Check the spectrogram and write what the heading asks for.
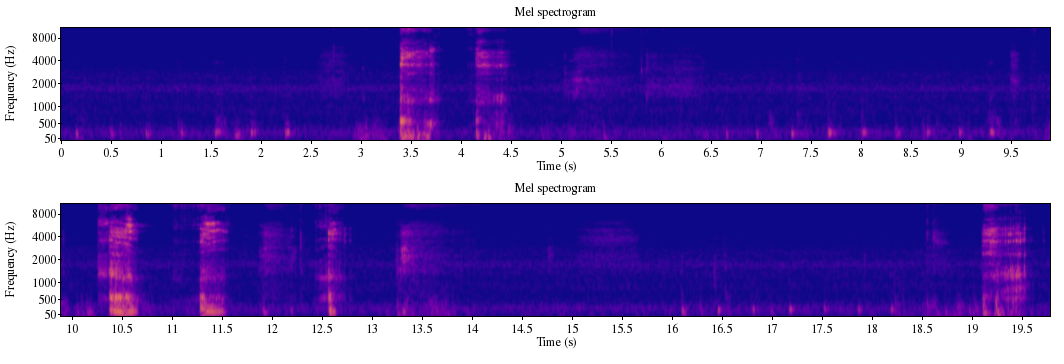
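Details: Deliberate bubbly burps in a burping session: about eight loud, throaty belches over twenty seconds with quieter swallowing and mouth noises between.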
